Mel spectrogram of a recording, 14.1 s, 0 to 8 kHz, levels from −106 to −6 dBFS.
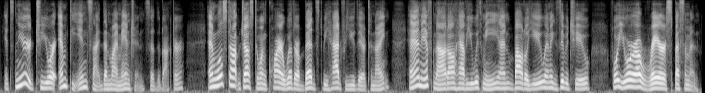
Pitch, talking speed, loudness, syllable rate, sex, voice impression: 165 Hz, 205 wpm, -19 LUFS, 5.1 syllables/s, female, slightly masculine, adult-like, slightly clear, slightly refreshing, unique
